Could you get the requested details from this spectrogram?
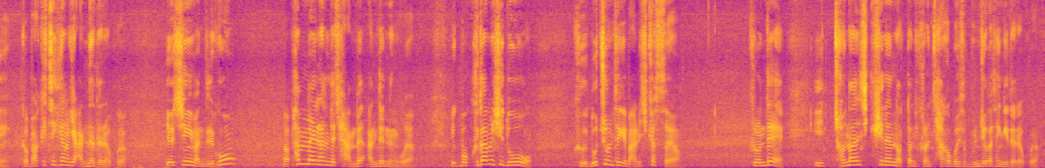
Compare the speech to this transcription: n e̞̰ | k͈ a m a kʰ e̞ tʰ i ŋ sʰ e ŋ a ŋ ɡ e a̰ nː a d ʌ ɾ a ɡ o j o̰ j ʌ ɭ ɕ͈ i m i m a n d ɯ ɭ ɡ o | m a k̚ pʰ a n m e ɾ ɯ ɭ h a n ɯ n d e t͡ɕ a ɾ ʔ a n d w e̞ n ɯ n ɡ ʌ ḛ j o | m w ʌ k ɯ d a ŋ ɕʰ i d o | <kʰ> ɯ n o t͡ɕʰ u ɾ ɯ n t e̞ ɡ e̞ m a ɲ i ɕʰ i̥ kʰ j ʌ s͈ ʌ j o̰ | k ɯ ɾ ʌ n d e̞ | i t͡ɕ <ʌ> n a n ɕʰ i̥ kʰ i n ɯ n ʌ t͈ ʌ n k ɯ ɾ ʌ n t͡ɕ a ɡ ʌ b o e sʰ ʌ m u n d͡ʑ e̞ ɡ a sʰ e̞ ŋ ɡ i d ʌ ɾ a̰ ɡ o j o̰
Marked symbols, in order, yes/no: no, yes

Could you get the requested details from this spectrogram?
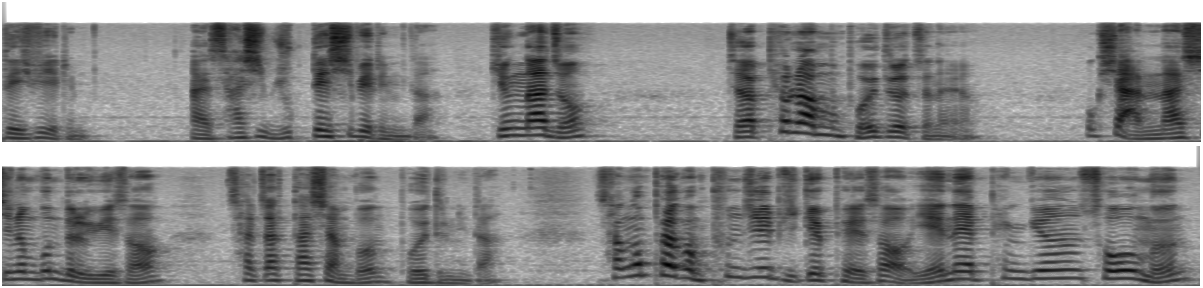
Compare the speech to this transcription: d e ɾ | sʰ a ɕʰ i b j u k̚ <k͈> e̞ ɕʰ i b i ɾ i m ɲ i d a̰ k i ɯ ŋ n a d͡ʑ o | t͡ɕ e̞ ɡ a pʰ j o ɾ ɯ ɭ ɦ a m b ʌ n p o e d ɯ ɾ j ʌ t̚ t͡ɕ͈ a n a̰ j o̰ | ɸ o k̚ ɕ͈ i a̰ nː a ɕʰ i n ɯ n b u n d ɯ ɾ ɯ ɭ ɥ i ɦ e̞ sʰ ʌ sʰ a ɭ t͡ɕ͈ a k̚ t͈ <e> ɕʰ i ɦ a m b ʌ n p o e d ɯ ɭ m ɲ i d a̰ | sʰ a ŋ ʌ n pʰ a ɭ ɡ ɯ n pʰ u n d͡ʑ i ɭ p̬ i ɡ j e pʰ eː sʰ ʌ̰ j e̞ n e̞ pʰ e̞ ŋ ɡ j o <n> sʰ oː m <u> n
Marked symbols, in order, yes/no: no, no, yes, no

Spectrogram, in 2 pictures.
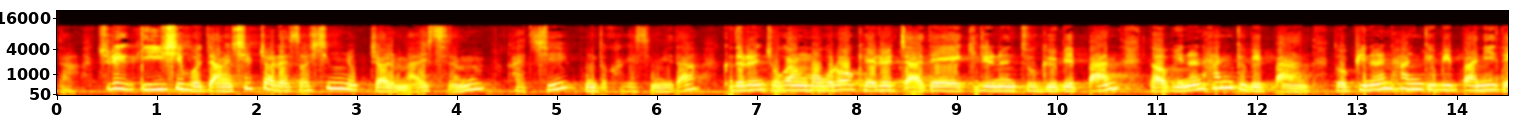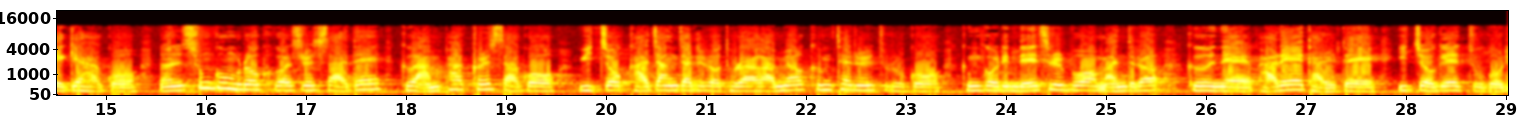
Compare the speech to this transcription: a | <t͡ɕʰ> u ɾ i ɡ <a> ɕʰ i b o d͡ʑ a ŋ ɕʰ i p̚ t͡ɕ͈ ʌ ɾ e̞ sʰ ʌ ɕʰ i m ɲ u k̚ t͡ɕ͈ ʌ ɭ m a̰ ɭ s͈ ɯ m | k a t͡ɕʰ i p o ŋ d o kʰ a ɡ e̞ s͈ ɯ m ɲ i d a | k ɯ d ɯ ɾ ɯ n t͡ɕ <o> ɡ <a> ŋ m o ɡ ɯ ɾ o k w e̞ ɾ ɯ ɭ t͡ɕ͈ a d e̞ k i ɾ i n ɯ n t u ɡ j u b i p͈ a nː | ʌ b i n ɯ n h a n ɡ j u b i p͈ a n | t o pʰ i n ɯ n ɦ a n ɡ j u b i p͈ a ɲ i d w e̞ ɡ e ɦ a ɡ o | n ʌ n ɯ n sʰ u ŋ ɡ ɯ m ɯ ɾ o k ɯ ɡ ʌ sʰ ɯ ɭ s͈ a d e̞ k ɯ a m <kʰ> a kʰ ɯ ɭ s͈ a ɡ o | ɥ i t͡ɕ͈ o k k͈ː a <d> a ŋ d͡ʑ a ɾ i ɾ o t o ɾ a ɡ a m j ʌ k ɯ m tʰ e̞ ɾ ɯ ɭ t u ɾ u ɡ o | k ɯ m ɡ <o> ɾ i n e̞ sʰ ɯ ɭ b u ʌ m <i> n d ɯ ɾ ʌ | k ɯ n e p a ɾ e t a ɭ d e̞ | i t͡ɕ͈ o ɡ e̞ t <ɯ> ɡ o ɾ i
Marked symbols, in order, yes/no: yes, no, yes, yes, no, no, yes, no, no

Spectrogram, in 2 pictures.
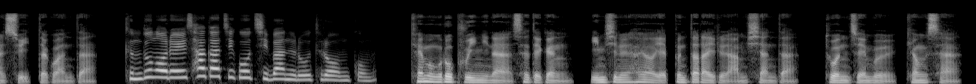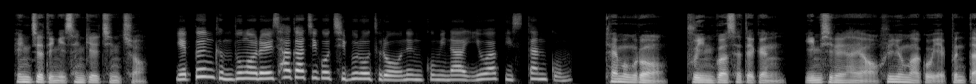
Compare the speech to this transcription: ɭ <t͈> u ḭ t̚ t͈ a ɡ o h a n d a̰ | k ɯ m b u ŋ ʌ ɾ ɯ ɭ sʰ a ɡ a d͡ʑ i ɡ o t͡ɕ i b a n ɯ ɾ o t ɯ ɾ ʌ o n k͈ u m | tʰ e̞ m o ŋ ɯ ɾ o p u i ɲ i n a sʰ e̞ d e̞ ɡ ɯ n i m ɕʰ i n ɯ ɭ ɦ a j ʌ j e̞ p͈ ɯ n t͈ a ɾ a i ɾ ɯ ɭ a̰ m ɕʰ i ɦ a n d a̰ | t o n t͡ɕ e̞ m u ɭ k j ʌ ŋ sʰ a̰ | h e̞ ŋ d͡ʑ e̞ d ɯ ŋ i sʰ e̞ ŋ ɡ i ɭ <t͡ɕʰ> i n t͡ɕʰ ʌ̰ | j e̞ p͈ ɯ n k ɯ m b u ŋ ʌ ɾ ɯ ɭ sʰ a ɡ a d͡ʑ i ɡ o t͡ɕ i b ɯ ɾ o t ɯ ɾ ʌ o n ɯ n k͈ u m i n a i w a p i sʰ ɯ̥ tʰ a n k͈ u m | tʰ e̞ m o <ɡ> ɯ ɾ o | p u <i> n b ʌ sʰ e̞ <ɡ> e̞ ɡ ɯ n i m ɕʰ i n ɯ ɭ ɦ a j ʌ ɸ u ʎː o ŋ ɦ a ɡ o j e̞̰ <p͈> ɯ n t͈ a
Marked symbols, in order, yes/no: no, no, no, yes, no, yes

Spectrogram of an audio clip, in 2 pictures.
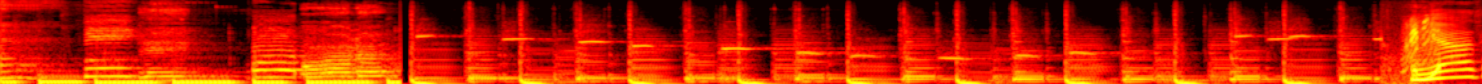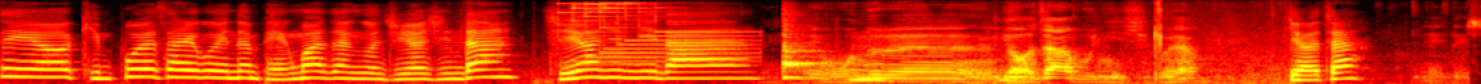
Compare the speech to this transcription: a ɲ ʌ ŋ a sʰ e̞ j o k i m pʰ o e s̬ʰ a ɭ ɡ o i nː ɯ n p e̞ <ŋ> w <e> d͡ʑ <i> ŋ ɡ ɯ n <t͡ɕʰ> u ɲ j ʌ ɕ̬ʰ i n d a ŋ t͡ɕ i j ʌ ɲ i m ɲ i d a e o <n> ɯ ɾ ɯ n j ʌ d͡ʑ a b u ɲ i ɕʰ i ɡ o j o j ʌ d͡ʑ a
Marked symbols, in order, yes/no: yes, no, no, no, yes

